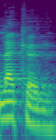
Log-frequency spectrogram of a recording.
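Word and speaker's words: Laeken: Laken, je prononce à la française, ça vous allez voir.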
